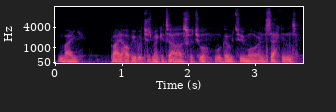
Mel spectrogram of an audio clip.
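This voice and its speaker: A man in his thirties from Liverpool, chatting casually on a home vlog with a softened Liverpool accent, rambling with many restarts and ums, filmed on a handheld camera in his dining room. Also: on the low side, flat delivery, a little fast, a little hiss or hum. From Liverpool, England. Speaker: hobbyist vlogger. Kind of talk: casual home video chat.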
